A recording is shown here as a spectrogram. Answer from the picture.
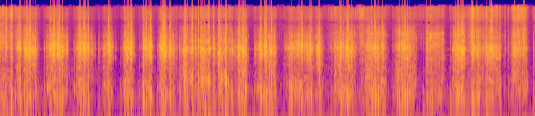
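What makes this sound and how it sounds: Fingernails scratch a layered foam bath sponge of solid porous foam, first along its edge and then across its wavy blue foam side, while the other hand holds the sponge. The result is a steady run of dry, raspy scraping bursts separated by brief pauses. The sound centers in the midrange with a bright edge and almost no low end.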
